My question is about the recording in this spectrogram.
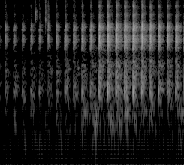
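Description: A homemade oscillator circuit heard through a small amplifier module: a rapid, even train of clicky pulses, about ten a second, fading up from near silence as the module's volume potentiometer is turned up.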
